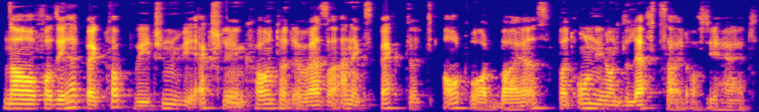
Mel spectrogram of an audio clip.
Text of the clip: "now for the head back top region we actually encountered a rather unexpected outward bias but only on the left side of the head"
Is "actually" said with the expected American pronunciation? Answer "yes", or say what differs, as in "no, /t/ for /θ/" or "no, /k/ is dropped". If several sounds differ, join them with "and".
yes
